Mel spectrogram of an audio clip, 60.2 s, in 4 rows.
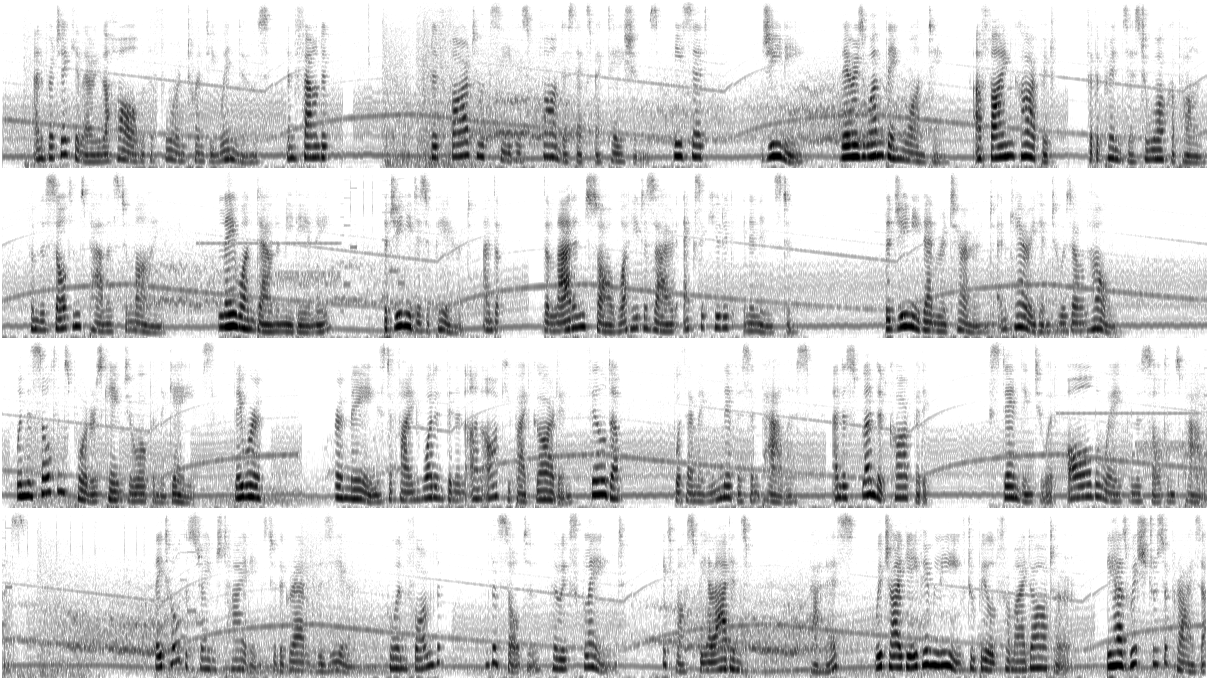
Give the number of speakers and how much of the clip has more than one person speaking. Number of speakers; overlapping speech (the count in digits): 1, no overlap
